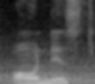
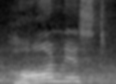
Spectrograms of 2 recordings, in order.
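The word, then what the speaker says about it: honest: क्या है, कॉन्सोनेंट है, बट हमें प्रोनाउंसिएशन देखो ऑनेस्ट। ओके, हॉनेस्ट ऐसा नहीं बोलते, हम क्या बोलते हैं, ऑनेस्ट। तो प्रोनाउंसिएशन किससे स्टार्ट होता है, ओ से स्टार्ट होता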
